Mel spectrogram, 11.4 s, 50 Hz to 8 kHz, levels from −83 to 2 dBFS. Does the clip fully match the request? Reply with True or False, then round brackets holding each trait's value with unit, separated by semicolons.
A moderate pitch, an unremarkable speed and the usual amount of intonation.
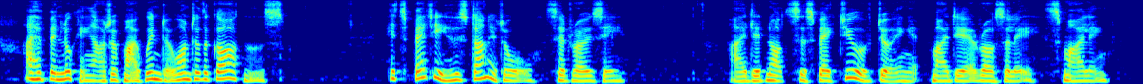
True (180 Hz; 180 wpm; 4.9 semitones)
